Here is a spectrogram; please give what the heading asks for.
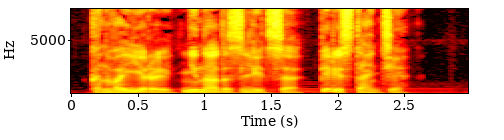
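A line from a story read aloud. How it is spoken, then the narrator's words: Furious shouting. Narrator (Russian): Услышав такие презрительные слова конвоиров я с яростью закричал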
